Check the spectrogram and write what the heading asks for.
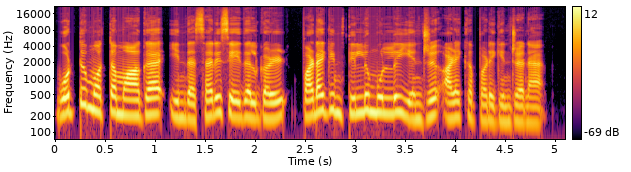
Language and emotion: Tamil, neutral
